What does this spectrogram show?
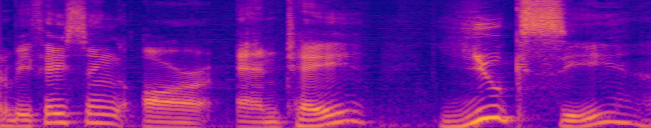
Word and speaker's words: Uxie: Anyway, so this set of Legendary Gauntlet units we're going to be facing are Entei, Uxie, as it's pronounced, I think, which sounds weird, but you know.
